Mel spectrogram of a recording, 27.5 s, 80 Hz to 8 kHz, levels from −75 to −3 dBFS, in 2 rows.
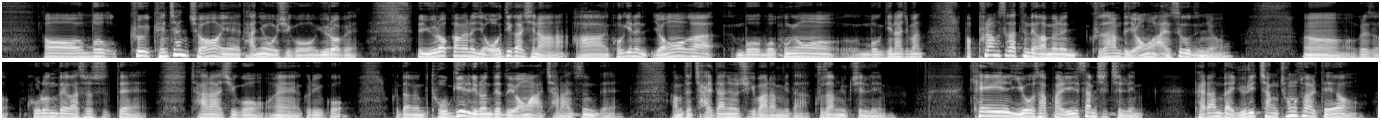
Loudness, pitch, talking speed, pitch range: -16 LUFS, 115 Hz, 280 characters per minute, 100-135 Hz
